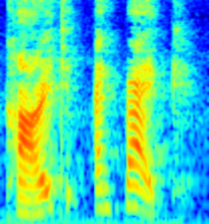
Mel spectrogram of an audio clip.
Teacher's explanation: Block airflow with the back of the tongue and against the soft palate.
